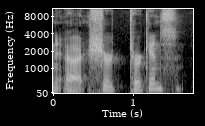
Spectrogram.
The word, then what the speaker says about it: Shesterkin: really good prospects in Shesterkin's, Igor, I don't even know how to pronounce his last name, and then Gorgiev.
